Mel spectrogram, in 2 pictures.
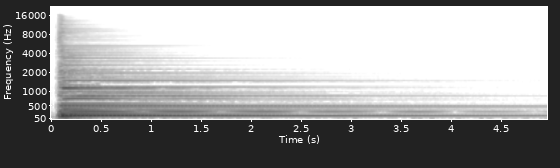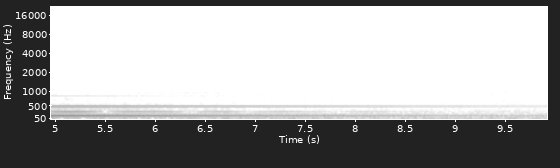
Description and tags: chord Fsharp7
Yamaha acoustic through USB microphone to laptop. Chords strummed with a metal pick. File name indicates chord.
acoustic, strummed, guitar, chord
